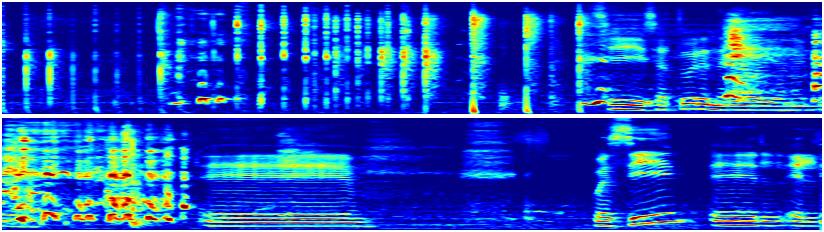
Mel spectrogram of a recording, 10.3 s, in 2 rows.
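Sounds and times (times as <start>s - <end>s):
applause: 0.0s - 3.8s
laughter: 0.9s - 8.8s
speech: 3.8s - 7.6s, 8.8s - 10.2s.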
